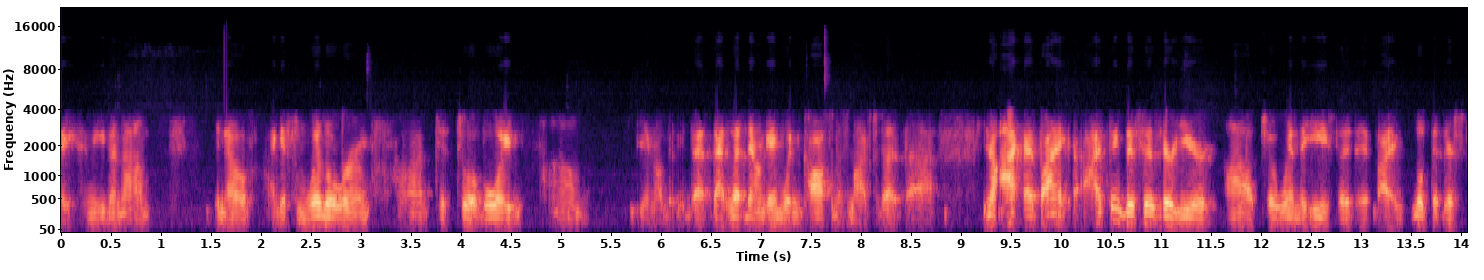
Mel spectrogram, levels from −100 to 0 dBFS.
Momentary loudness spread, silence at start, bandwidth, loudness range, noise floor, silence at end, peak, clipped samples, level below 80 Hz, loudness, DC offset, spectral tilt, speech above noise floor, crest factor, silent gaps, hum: 19 LU; 0 s; 4.1 kHz; 5 LU; -54 dBFS; 0.1 s; 0 dBFS; under 0.1%; -62 dBFS; -21 LUFS; under 0.1%; -7.5 dB/octave; 33 dB; 22 dB; none; none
